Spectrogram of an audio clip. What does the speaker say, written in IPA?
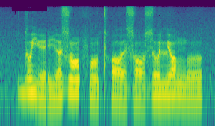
dʊ˦jɪ˨˩ɾi˨˩˦ə̯zɔ̃˦ fɔ̃˨˩˦tʰɔ˨˩ə̯ zɔ˨˩zʊ˦ lʲɔ˦ ŋʊ˦

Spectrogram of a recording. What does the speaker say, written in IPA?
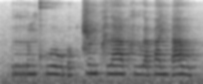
ro˨˩mkʰwoː˨˩wʔo˦˥k̚ t͡ɕo˦˥npʰlaː˦˥ pʰlu˨˩a̯pa˥˩jʔa˥˩w

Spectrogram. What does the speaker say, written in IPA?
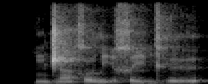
nd͡ʒã˧˩˧χo˩lḭ˩ χi˦˥ ɡʱɘ˧˩˧

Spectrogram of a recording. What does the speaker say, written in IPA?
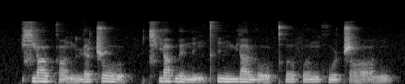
ɕjɑ˥˩ʊ̯kɑ̰˨˩ŋ lɥɛ˧˥ʈ͡ʂo˥˩ʊ̯ | t͡ɕʰjä˥pwe˨ɪ̯n̪ḭ˨˩ŋt̪ʰi˥˧ŋ mjä˥˩ ɻo̰˨˩ʊ̯ kʰɤ˥˩fɤ˥ŋxu˧˥ ʈ͡ʂɑ̰˨˩˦ŋ

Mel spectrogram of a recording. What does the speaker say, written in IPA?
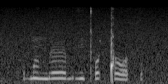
ɓõŋɡøːbʱĩ tʼoǃoθ

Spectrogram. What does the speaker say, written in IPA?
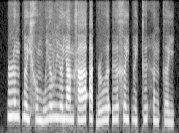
ɹə˧ŋɓə˨˩jxo˨˩mwi˧ə̯ vi˧ə̯ja˧mxaː˧˥ʔa˨˩k̚ ɹu˧ə̯ ʔɨ˧˥ə̯xə˧jɓɨ˨˩j kɨ˧hə˨˩ŋ kə˨˩j

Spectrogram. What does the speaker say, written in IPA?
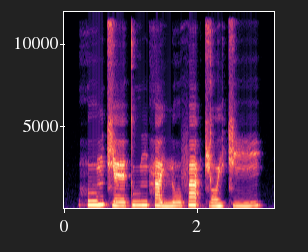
hoː˧˥mt͡ɕɛː˩ t̪uː˧ŋ ha˧˩j no˩ faː˥˨k̚t͡ɕɔː˩j t͡ɕiː˩˧

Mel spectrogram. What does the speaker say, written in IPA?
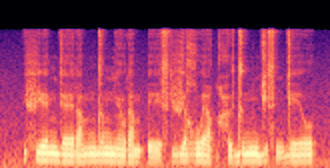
fʲɛː˥ŋɡɛː˧ɾa˥m ndʌ˥ŋɡɛ̃˧o̯ɾa˧m ʔeː˩s vʲɯ˥ʁwɛː˧qhɯ˥ dɯ˥mŋɡi˩s ŋɡeː˥o̯

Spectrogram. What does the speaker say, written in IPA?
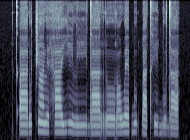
kʼaː˨ɾu˦ t͡ʃã˦lɪ˨haː˦ ji˦˨ liː˨ daː˨roː˨ ɾɔ˦wɛ˦ ɓu˦k͡pa˨tʰi˦ bu˨da˨

